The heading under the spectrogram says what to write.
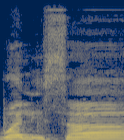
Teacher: مد اصلی ہے اور آواز 2 کاؤنٹ کے لیے اوپر جائے گی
